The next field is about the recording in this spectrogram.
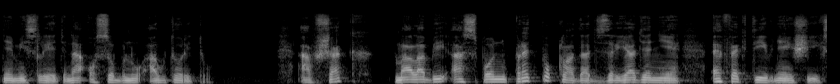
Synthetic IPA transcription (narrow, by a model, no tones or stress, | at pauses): ɲɛmislɪɛɟnaʔɔsɔbnṵːʔaʊt̪ɔɾit̪ṵ | ʔafʃak | malabiʔaspɔɲpɾɛt̪̚pɔklad̪aɟzɾɪaɟɛɲɪɛʔɛfɛkt̪iːʊɲɛjʃiːx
